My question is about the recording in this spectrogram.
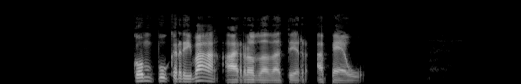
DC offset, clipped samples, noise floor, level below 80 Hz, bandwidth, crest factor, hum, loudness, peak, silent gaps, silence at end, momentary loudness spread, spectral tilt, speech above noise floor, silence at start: under 0.1%; under 0.1%; -82 dBFS; -66 dBFS; 11.5 kHz; 24 dB; none; -23 LUFS; -2 dBFS; none; 1.6 s; 10 LU; -4 dB/octave; 59 dB; 1.35 s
